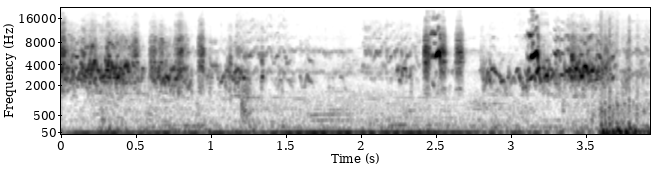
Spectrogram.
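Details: Australian budgerigars in an aviary colony: high, scratchy chirps and brief squeaky notes in scattered bursts, two sharper peaks near the end, with a low background hum.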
